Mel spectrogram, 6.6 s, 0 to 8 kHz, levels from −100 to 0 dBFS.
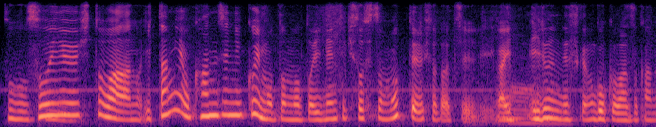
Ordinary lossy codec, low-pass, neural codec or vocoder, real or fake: Opus, 24 kbps; 7.2 kHz; none; real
